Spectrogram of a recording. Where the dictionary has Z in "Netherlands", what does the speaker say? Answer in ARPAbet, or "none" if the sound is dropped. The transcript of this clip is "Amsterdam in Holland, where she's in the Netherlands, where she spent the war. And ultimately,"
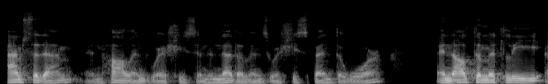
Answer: Z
